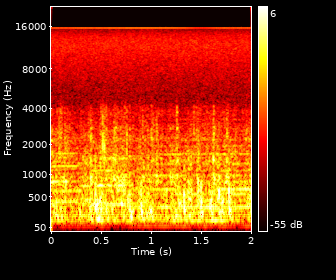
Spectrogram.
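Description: Carriage horses' hooves clip-clopping, a run of irregular knocks.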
